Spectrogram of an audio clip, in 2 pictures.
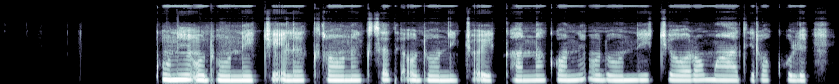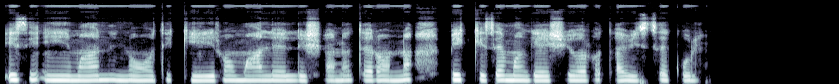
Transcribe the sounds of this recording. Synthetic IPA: kʊnɪʔʊd̪uːnːɪt͡ʃːɪɪ̰lɛkt̪ɾoːnɪksɛt̪ɛʊd̪uːnːɪt͡ʃːɔɪkːɐnːɐkɔnːɪʊd̪unːɪt͡ʃːɪhɔɾɔmaːt̪ɪɾɔkʊlɪ | ʔɪsɪʔiːmaːnɪnoːt̪ɪɡ̥iːɾɔmaːleːlːɪʃɐnɔd̪ɛɾɔnːɐb̥ɪkːɪsɛmɐɡe̞ːʃɪɔɾɔt̪ʼɐwɪsːɛkʊlɪ̥

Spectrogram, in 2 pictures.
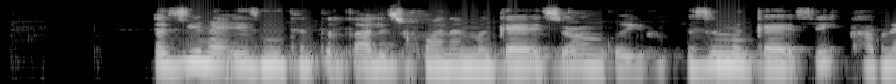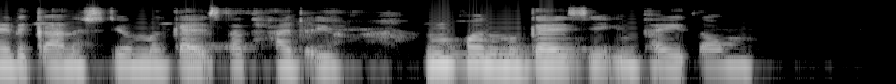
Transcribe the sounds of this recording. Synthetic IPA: ʔɨzinajʔɨznit̪ʰɨnt̪ʼɨlt̪ʼalizɨxo̞nɐmɐɡajɛt͡sʼʕʊŋkʼuɨjːuʔɨzimɐɡajɛt͡sʼikʰaβnajd̪ɨkʼːanɐst̪ʰijomːɐɡajɛt͡sʼt̪ʰat̪ħad̪ɐʔɨjːunɨmɨxanumɐɡajɛt͡sʼiɨnt̪ʰajit̪ʼomu

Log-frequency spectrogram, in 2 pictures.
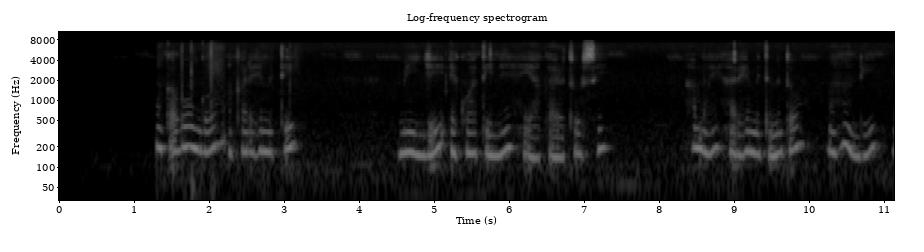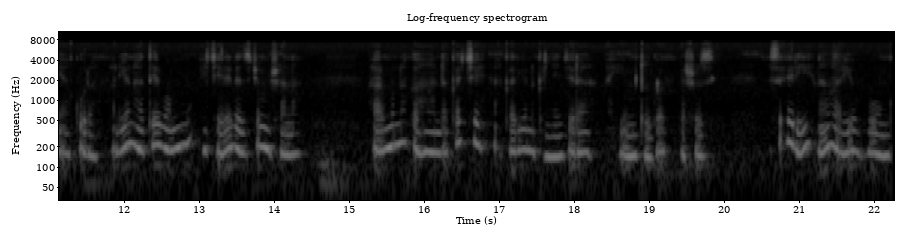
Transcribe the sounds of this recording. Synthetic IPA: naka̰βuːŋɡo̞akʰaɾiɦe̞miti | miːɲɟiekwaːtiːne̞̰jakʰa̰ɾitusi | hamwe̞haɾiɦe̞mitimito̞ | aɦaːndija̰kuɾahaɾijo̞nihateɾwamuue̞cḛɾe̞ɾezeco̞ːmuʃana | ha̰ɾimunakaɦaːndakace̞akaɾijo̞nikaɲeɟḛɾa | hḭmutoɟwa̰kakaʃo̰zi̥ | seːɾinawohaɾijo̞βuβuːŋɡo

